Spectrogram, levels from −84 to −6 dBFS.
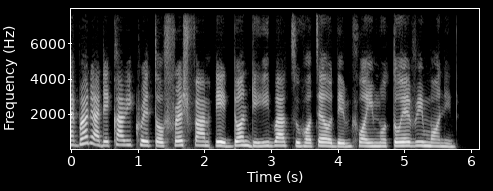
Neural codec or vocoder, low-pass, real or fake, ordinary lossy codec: codec, 16 kHz, 1 kbps, FunCodec, trained on LibriTTS, 50 frames a second; none; fake; none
